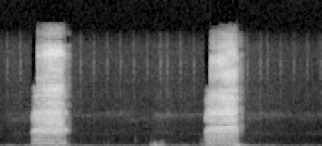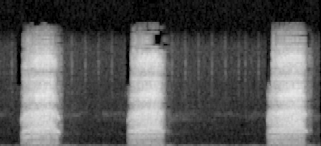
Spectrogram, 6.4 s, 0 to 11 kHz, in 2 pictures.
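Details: Barn owl in a nest box at night on 25 December 2023, waiting for its mate's return. It gives five rough, hissing screeches at irregular intervals of about one to one and a half seconds, with one faint short note between.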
